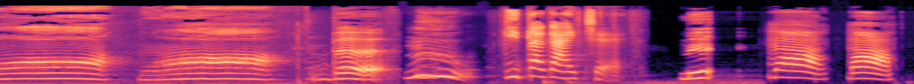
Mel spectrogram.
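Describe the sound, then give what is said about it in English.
Children's voices take turns imitating a cow's moo as said in other languages: two long, drawn-out lowing calls first, then a quick series of shorter, pitch-bending moo sounds with brief pauses between. “So let's hear if cows say equally funny things in other languages.”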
